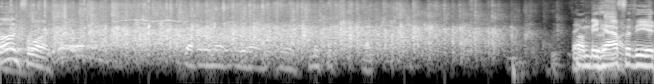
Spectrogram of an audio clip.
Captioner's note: audience applauding and cheering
